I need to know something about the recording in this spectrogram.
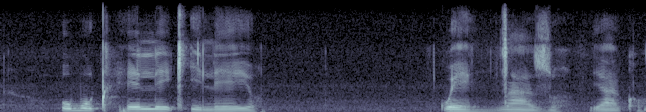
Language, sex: Xhosa, male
